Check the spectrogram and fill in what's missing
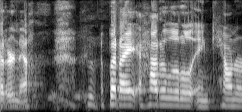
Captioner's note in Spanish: risas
